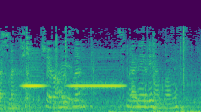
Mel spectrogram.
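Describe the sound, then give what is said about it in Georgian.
Incoming call ringing on a radio call-in show: two steady electronic tones, a short one followed by a longer one, with voices heard around them. “ზარი, გვაქვს კიდევ ერთი მსმენელი”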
